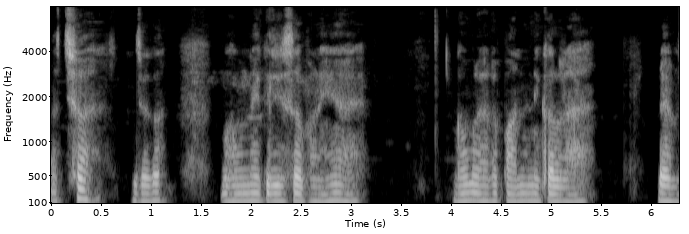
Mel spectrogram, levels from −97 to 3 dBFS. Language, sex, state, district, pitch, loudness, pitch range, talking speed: Hindi, male, Uttar Pradesh, Deoria, 120 Hz, -28 LUFS, 115-120 Hz, 160 wpm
